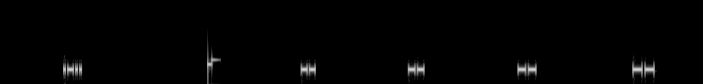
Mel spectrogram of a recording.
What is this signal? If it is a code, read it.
Morse code, heard as a keyed tone, about 53 wpm, spaced as for 9 wpm, 700 Hz. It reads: L MMMM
